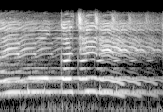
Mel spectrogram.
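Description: A woman singing a Bengali song in a high voice with no backing, holding long notes with a slight waver; a fresh note comes in about a second in and the line falls away near the end.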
